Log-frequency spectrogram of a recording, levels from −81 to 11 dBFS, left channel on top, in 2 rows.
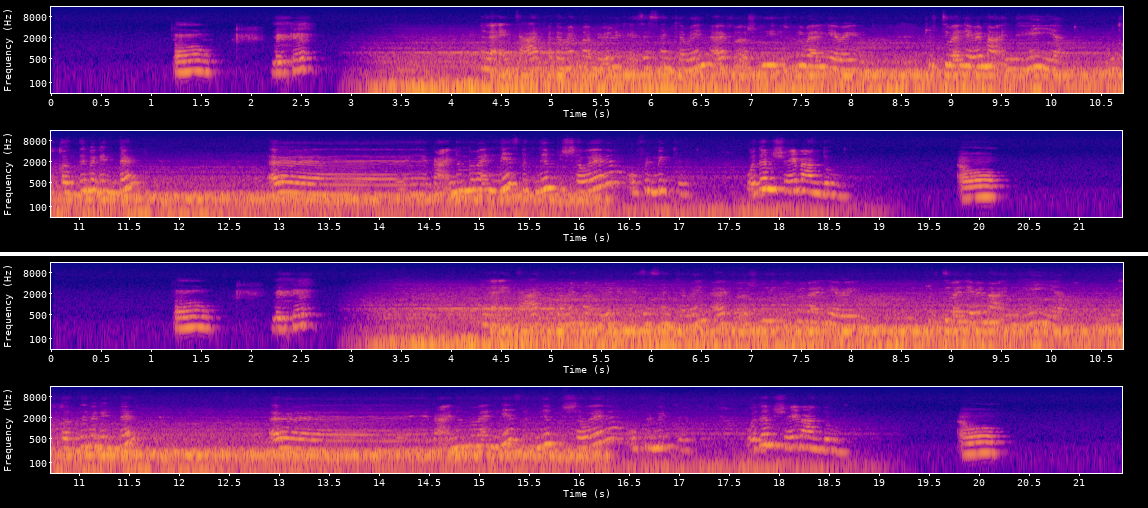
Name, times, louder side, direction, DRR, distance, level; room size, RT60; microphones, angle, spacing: voice 1, 1.2-2.6 19.8-20.1, left 1 dB, 75° left, 1.5 m, -22 dB
Aircraft, 2.9-19.0, equal, 50° right, 2.8 m, -22 dB
voice 2, 4.3-8.2 8.7-10.1 10.5-11.6 12.9-17.1 17.7-18.7, left 3 dB, 45° left, 5.0 m, -19 dB
sound 1, 4.4-16.3, right 2 dB, 90° right, 1.0 m, -19 dB
13.5 x 5.5 x 2.9 m
head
